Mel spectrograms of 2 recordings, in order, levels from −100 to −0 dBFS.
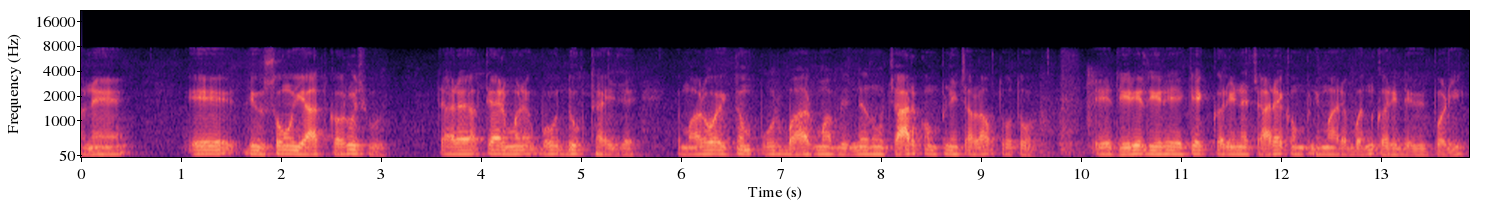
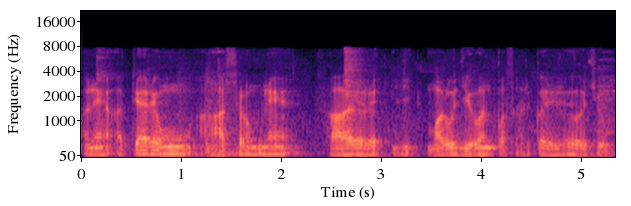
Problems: none marked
